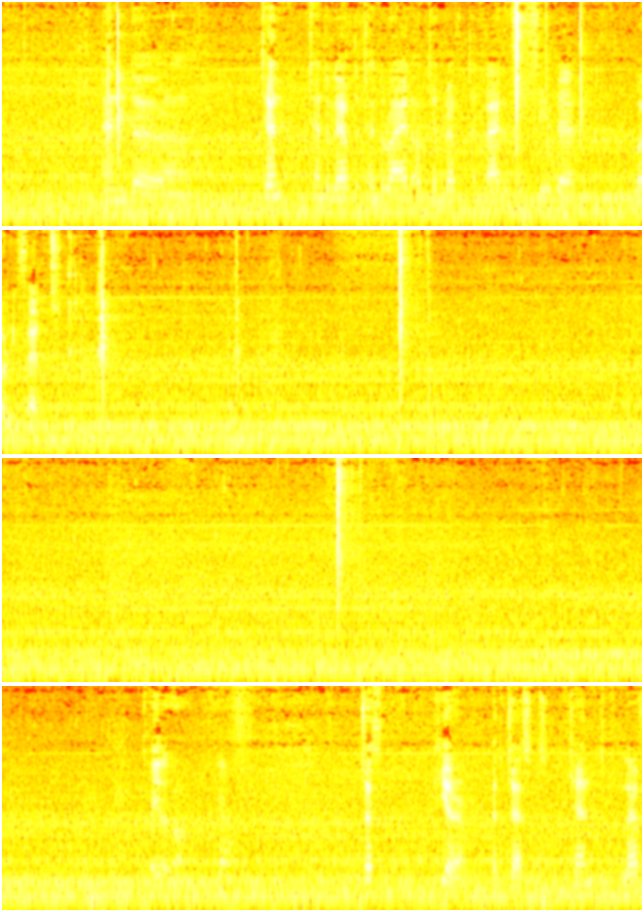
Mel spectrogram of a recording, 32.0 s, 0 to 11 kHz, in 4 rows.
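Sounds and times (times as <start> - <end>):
machine hum: 0.0 - 32.0.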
